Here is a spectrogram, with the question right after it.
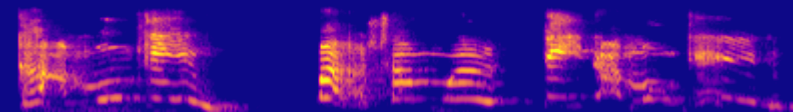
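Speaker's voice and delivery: very high, thin cry of disbelief fading into a whisper; retold cry of disbelief. Woman crying out to the pastor at midnight, high shocked squeal. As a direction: squeal it in shock, then breathe the last words. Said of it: "Dia teriak".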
